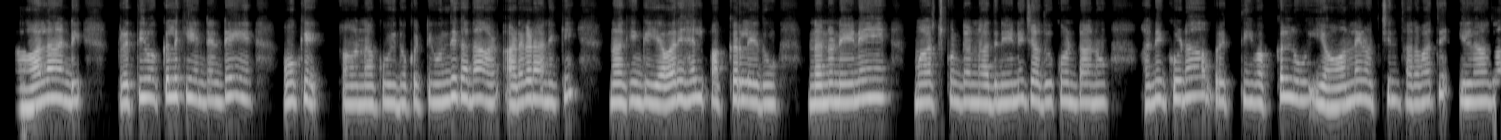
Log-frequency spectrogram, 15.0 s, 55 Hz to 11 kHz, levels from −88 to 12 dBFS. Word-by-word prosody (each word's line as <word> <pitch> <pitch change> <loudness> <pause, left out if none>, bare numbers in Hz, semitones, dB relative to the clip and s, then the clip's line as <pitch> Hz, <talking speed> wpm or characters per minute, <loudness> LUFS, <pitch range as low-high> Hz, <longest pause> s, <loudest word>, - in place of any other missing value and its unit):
చాలా 205 +7 +5
అండి. 235 -2 +1 0.4
ప్రతి 225 +5 +1
ఒక్కళ్ళకి 280 +2 +1
ఏంటంటే, 250 +3 -1 0.6
ఓకే. 245 +1 +1 0.4
ఆహ్, 220 0 0
నాకు 220 +1 -1
ఇదొకటి 220 +1 -4
ఉంది 250 +5 +3
కదా! 265 -1 +3
అ - - +2 0.2
అడగడానికి. 240 +3 +2 0.4
నాకు 235 0 +3
ఇంక 235 0 0 0.2
ఎవరి 235 +5 +4
హెల్ప్ 270 +1 -1
అక్కర్లేదు. 230 0 0 0.4
నన్ను 225 +2 +5
నేనే 245 +3 +2 0.5
మార్చుకుంటాను. 235 0 -1
నాది 220 0 0
నేనే 240 +3 0
చదువుకుంటాను 235 0 -1 0.5
అని 255 +3 +1
కూడా 265 +2 +2 0.2
ప్రతి 240 +1 -4
ఒక్కళ్ళు 270 +4 0 0.2
ఈ - - +2 0.2
ఆన్లైనొచ్చిన 250 +2 -1
తర్వాతే 240 +8 -2 0.2
ఇలాగా 240 +1 0
240 Hz, 130 wpm, -23 LUFS, 225-260 Hz, 0.6 s, చాలా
